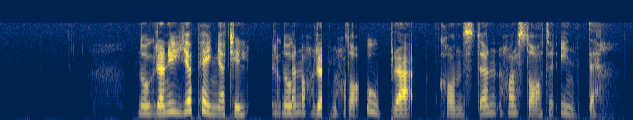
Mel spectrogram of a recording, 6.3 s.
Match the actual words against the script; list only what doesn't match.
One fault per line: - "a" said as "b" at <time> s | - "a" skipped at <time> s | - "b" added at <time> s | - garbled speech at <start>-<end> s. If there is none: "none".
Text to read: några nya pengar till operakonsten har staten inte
- garbled speech at 2.7-3.6 s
